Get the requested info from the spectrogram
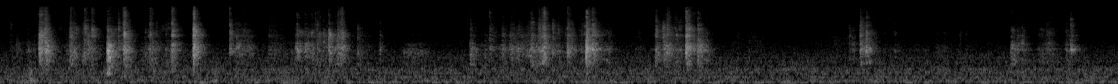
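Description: A kitten scampering and batting at paper party-horn scraps on a hardwood floor: a string of short scratchy rustles and taps. They come thick during the first seven seconds, loudest about a second in and around six seconds, then a few more near the end.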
